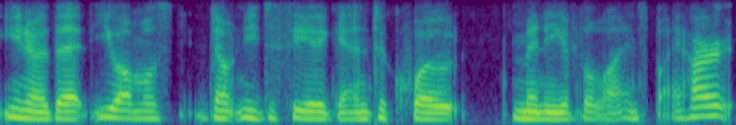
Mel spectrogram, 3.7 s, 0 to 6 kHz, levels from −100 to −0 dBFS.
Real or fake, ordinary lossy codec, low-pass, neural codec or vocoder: real; Opus, 16 kbps; 5.4 kHz; none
